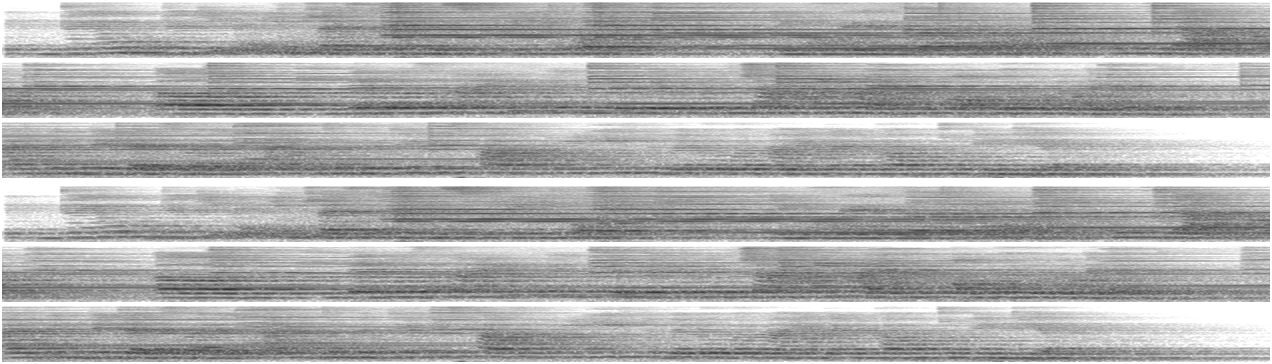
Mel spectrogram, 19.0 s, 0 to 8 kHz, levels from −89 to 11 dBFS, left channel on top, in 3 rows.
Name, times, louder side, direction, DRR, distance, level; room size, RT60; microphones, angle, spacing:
voice 1, 0.1-3.2 3.8-5.2 5.8-12.1 12.7-18.1, equal, 10° right, -12 dB, 0.6 m, -24 dB
sound 1, 1.4-15.0, left 2 dB, 55° left, 0.4 m, -25 dB
voice 2, 4.8-6.1 10.4-10.6 11.7-11.8 12.5-12.6 14.2-14.4 17.7-17.9, right 1 dB, 90° right, -11 dB, 1.1 m, -32 dB
2.4 x 2.1 x 2.4 m, 2.4 s
head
